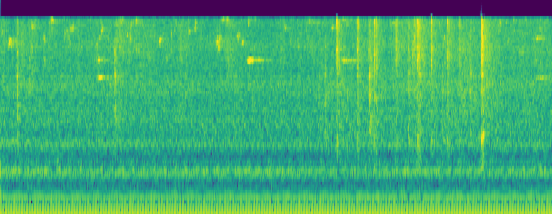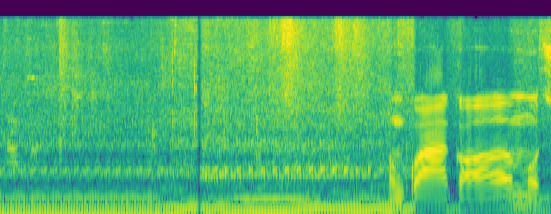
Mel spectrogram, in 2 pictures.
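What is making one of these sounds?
An excavator engine drones steadily nearby.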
